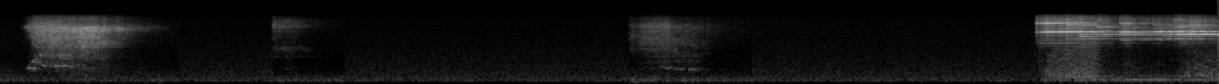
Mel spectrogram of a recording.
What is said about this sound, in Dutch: Je zet je handen op je buik. Je adem in en uit door je neus. En je brengt je ademhaling heel erg laag en langzaam. Zo langzaam mogelijk.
